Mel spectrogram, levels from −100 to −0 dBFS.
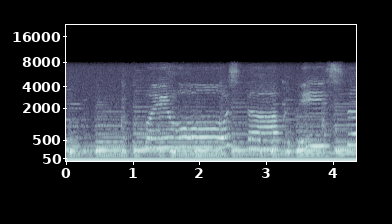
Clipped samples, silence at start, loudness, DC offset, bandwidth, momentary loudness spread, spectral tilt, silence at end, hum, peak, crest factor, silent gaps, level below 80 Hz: under 0.1%; 0 s; -19 LUFS; 10%; 8.2 kHz; 6 LU; -6 dB/octave; 0 s; none; -4 dBFS; 16 dB; none; -58 dBFS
